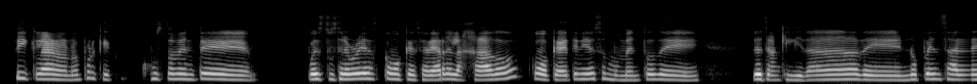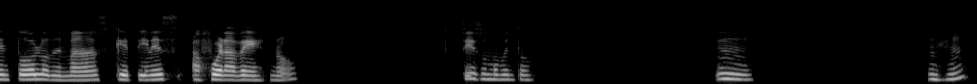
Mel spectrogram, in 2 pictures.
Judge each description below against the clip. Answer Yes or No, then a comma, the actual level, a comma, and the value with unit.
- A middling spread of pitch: No, narrow, 2.3 semitones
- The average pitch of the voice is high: Yes, high, 230 Hz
